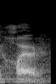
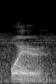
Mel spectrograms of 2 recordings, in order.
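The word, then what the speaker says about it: where: দেন আমি নাচ about ওয়ার, তো ওয়ার শব্দটা আমরা অনেক ক্ষেত্রে উচ্চারণ করে থাকি হয়ার, তার মানে হ দিয়ে উচ্চারণ করি। বস্তুত পক্ষে যখন WS দিয়ে কোনো শব্দ হয় তখন উচ্চারণটা অনেক ক্ষেত্রেই হ দিয়ে হয় না, এটা অ দিয়ে উচ্চারিত হয়, যার জন্য খরিচ প্রনাউন্সিয়েশন হবে ওয়ার, that's the real and খরিচ pronunciation.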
